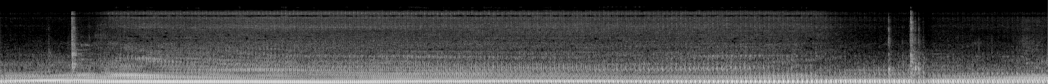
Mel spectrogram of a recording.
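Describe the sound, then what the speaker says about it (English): A 2005 Mazda RX8 with an automatic gearbox and rotary engine revs steadily and loudly up close, its smooth buzzing drone holding throughout with a couple of brief clicks near the start and end. "we have a 2005 Mazda RX8. It is running and driving at the time of the video."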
